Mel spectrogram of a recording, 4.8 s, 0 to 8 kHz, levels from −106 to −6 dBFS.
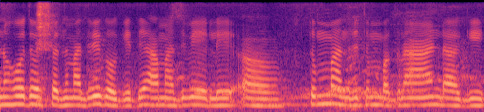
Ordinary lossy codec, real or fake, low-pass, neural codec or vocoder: none; real; 7.2 kHz; none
